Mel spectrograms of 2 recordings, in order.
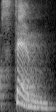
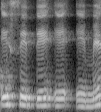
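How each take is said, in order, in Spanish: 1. Se dice como una sola palabra. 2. Se deletrea letra por letra. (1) "digo STEM. Lo leo como si fuera una palabra" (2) "no digo S-T-E-M"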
